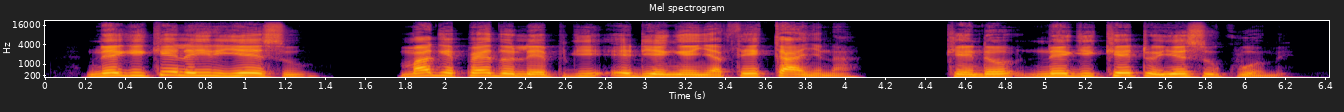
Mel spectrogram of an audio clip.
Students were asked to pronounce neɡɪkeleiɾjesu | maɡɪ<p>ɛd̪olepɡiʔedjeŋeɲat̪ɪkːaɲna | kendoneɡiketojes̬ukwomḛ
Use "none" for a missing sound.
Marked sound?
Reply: p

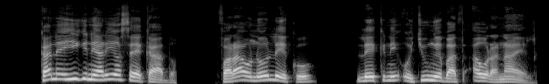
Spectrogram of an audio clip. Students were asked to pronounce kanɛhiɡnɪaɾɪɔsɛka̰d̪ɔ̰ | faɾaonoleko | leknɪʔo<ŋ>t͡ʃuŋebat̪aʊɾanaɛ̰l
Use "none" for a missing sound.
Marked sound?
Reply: none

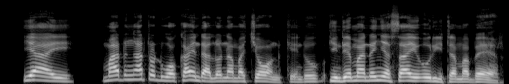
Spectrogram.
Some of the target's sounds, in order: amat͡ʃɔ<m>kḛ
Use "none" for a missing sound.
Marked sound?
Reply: n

